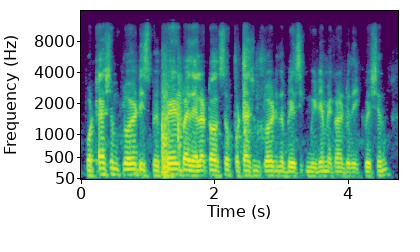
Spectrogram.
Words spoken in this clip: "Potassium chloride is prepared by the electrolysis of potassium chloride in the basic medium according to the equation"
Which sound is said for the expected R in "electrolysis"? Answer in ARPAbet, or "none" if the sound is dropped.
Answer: none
